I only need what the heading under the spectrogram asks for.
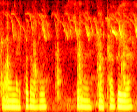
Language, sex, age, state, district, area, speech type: Bodo, female, 45-60, Assam, Chirang, rural, spontaneous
